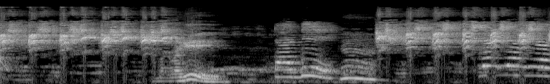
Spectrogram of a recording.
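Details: A young long-tailed shrike from Madura pours out a dense, scratchy, high chatter of quick notes, broken midway by a man's voice talking.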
